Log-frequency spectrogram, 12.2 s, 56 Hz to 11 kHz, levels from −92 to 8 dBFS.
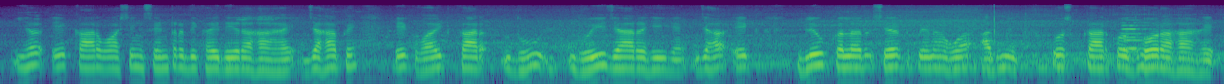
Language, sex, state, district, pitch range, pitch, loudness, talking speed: Hindi, male, Bihar, Gaya, 150-170 Hz, 160 Hz, -20 LUFS, 155 wpm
